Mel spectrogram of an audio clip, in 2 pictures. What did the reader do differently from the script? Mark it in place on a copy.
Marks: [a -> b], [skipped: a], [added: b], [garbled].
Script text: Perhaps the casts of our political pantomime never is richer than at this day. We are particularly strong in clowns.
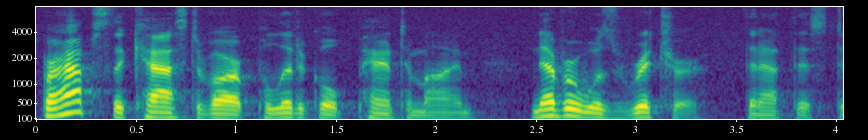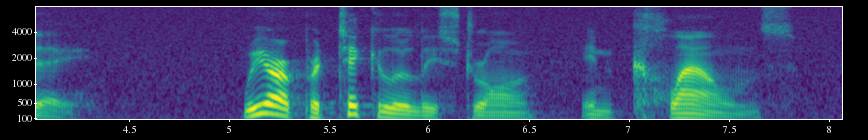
Perhaps the [casts -> cast] of our political pantomime never [is -> was] richer than at this day. We are particularly strong in clowns.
